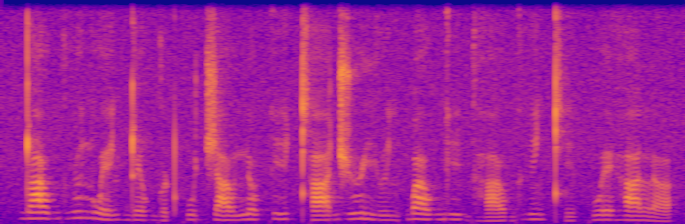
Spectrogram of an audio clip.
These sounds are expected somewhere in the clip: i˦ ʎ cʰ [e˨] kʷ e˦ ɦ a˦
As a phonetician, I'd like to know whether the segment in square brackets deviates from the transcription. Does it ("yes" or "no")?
yes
